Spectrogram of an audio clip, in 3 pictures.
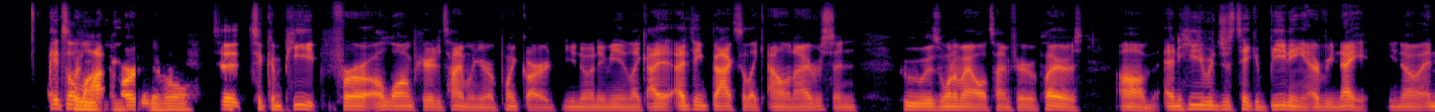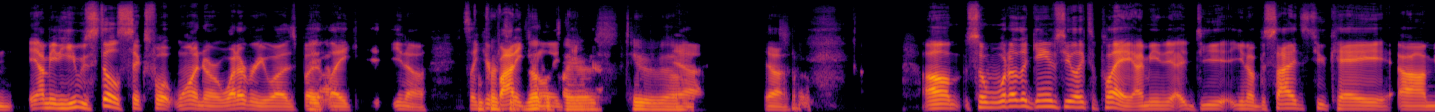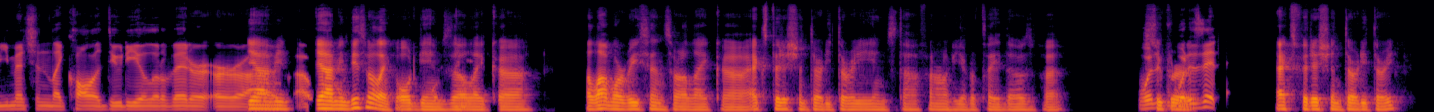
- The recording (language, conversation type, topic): English, unstructured, Which childhood game or pastime still makes you smile, and what memory keeps it special?
- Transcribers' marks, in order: unintelligible speech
